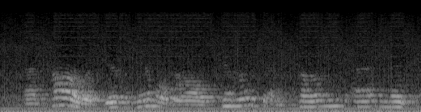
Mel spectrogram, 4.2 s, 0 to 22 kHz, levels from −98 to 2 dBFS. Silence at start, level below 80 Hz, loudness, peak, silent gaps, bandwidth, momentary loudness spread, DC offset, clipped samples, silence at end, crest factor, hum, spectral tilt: 0 s; -52 dBFS; -41 LUFS; -22 dBFS; none; 14 kHz; 10 LU; 0.3%; under 0.1%; 0 s; 18 dB; none; -8 dB/octave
